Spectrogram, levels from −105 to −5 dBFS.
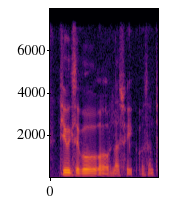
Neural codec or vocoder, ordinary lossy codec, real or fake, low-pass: none; none; real; 7.2 kHz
